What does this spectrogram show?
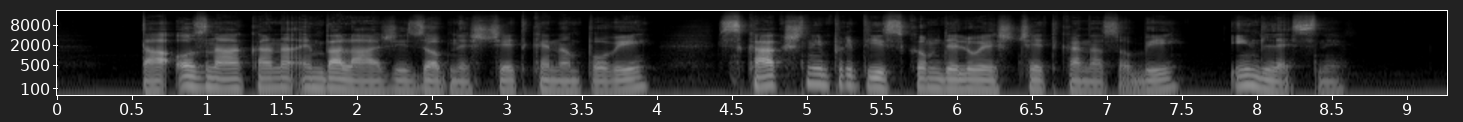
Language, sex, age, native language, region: Slovenian, male, 30-49, Slovenian, Carinthia region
